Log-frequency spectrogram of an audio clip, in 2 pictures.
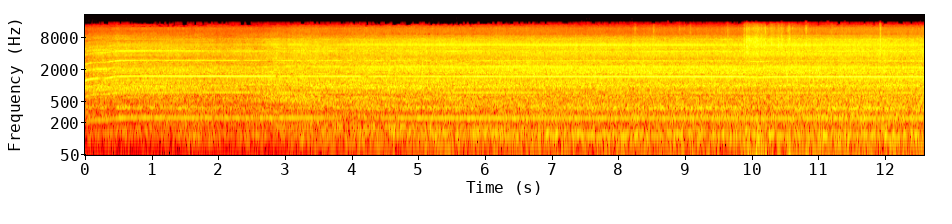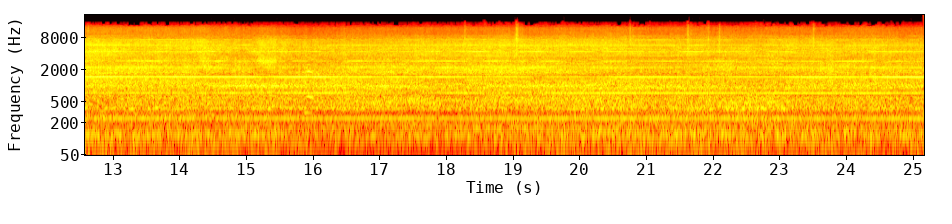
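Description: Two Ryobi and Makita 18V brushless blower vacs run together on their highest setting, a loud, steady, high-pitched whine with a broad airy roar that holds without pause from start to finish.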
